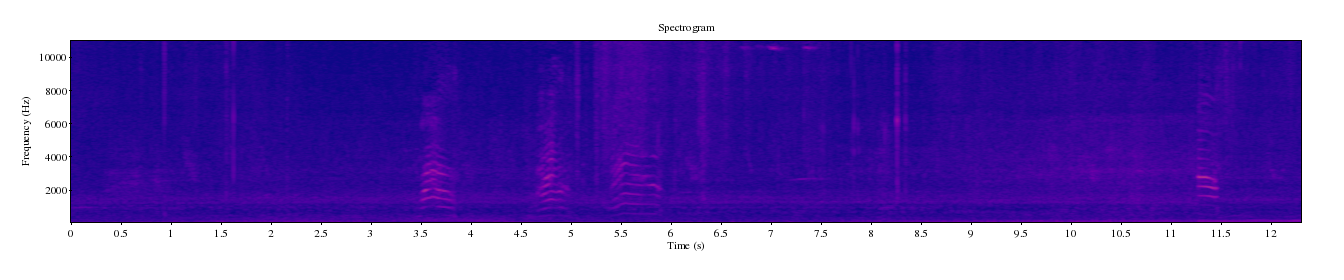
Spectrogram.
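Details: Calico cat meowing loudly, as if wanting to tell its owner something: four rising-falling harmonic meows, three close together near the middle and one later, over a steady low rumble of background noise.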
